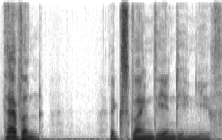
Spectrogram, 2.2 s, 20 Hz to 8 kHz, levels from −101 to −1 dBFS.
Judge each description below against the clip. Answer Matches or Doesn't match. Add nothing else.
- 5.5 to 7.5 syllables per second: Matches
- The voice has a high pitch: Doesn't match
